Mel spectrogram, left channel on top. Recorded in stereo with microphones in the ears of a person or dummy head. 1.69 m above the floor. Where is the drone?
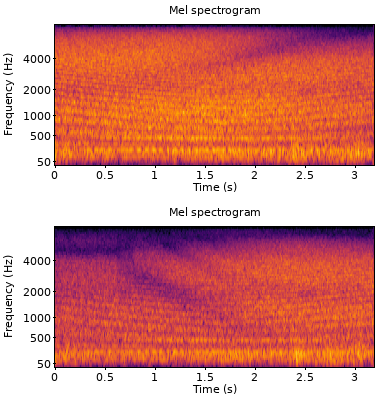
80° left; by 3.2 s 5° right (ahead or behind).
